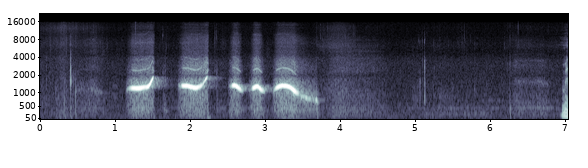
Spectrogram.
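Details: Talking ringneck parrot from Pakistan producing a phrase of five tonal, whistle-like syllables, the first two rising, the last gliding downward, followed by a quiet room.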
